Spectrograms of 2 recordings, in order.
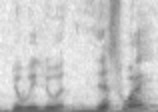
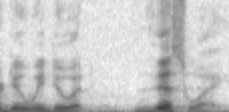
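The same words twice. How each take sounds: First: Raised voice. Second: Lowered voice. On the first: Conductor asking band how to add emphasis, raised voice. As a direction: lift the voice up on the final words. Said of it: "do we raise our voice". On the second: Conductor showing band another way to emphasize, lowered voice. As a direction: drop low and weighty on the final words. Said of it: "or do I lower my voice". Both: Shown as a demonstration.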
